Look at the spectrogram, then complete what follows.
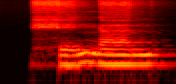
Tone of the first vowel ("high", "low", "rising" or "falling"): rising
